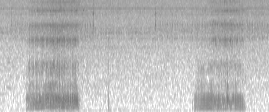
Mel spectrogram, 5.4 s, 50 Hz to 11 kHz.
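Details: A sleeping 15-year-old Toy Poodle named Rocky, indoors at home, gives two buzzy, rattling snores about a second long each, spaced roughly three seconds apart. His snoring has become louder with age. Faint room hum between breaths.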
